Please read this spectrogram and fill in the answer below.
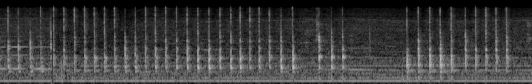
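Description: Rapid hammer blows on hardwood, about seven a second, knocking out the strips of wood left between saw kerfs in the end of a slab. The blows pause briefly a little after three seconds in, then resume louder.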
